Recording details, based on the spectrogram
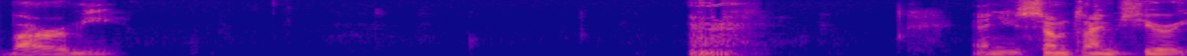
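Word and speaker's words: บารมี: In Pali, it's generally parami, and in Thailand they pronounce it barami.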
